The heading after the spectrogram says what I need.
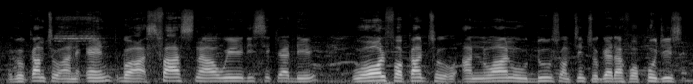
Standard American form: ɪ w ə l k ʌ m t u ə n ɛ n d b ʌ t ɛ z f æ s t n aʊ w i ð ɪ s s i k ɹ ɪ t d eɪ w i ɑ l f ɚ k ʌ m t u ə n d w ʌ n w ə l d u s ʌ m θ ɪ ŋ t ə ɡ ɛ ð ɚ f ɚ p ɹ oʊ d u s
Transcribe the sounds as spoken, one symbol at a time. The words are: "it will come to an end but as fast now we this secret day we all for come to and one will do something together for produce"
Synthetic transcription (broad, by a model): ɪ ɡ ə k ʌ m t u ə n ɛ n d b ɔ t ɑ s f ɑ s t n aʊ w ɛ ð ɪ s s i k ɪ d eɪ w i ɑ l f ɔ k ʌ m t u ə n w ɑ n w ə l d u s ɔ m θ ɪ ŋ t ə ɡ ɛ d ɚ f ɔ p ɹ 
